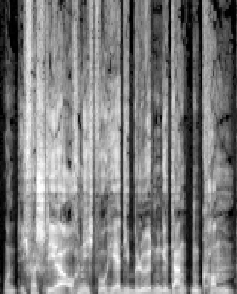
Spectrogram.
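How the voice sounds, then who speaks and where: A man performs an earnest young boy in a read-aloud storybook, pitching his voice above his own natural range as the boy asks questions with a thoughtful, serious air. The raised voice is medium in pitch, slightly rough, and swings in lively ways at a moderate pace. It sounds close and dry, with a dry recording.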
